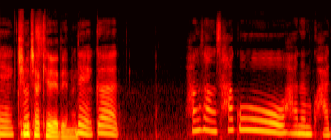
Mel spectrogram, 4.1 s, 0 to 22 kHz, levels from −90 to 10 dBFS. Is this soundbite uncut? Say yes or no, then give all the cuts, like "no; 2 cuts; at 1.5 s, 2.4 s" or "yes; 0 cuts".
no; 1 cut; at 1.2 s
